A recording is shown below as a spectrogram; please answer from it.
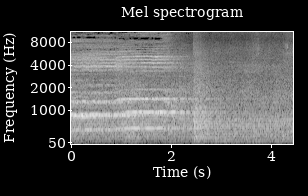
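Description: A muezzin's voice over the mosque loudspeakers holding a long, slightly wavering note of the Maghrib adhan, which ends about halfway through and rings on in the hall's echo. Then a softer murmur of the congregation.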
